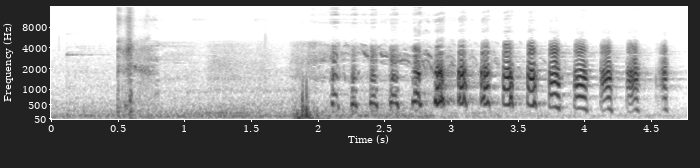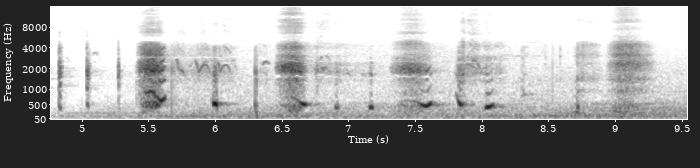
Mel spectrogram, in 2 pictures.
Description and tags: It's just me bursting out laughing during a recording session after I found the line I'm reading funny (I was literally reading off a line from a scripted blooper I made for my series).
female, funny, girl, joy, laughing, laughter, voice, woman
